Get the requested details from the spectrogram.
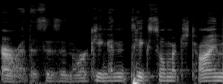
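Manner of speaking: put-on cranky, frustrated grumbling. Retelling own mood while crunching numbers: imitating own cranky frustration. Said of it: "I was in that cranky spot".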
